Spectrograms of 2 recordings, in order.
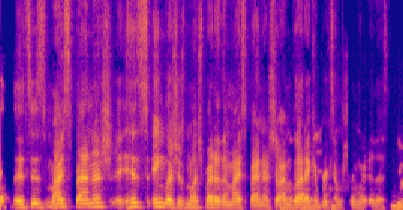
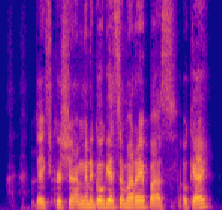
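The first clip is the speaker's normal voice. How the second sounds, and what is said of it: English with a put-on Spanish accent. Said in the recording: “when you try the Spanish accent”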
